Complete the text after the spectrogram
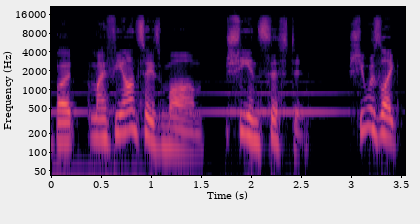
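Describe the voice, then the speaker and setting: A man's voice: a little high, sing-song, over music. Shaken man telling a haunting story. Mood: tense, suspenseful. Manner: halting, earnest, casual, with dramatic pauses. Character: shaken adult man recounting a haunting childhood memory. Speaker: caller telling a paranormal story on a radio show. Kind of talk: conversational scary storytelling, audio drama monologue.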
